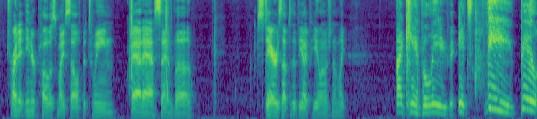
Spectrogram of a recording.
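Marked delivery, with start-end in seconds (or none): 7.9-10.7 far too loud, overloud voice, pitch raised. Getting between Badass and the stairs to the VIP lounge, talking way too loud. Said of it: "I'm talking way louder than I should be".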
